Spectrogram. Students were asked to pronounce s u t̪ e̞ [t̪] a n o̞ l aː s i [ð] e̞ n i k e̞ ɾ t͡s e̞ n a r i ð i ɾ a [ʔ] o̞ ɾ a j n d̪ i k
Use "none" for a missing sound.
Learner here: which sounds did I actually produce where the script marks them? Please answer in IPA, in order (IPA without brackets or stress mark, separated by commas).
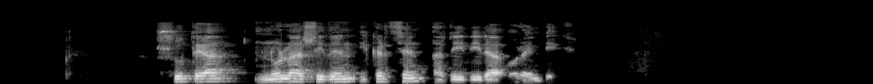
none, ð, ʔ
